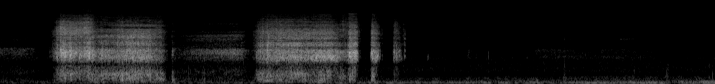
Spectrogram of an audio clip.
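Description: Two loud sneezes into a handkerchief, then a few short sharp nose bursts and quieter blowing. Ordinary sneezing with nose blowing.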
